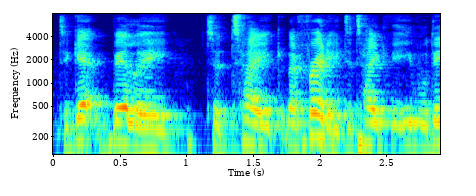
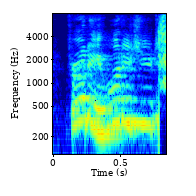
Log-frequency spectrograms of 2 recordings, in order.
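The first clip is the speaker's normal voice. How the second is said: horrified friend; faster than usual. Acted. Dismayed friend voice.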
